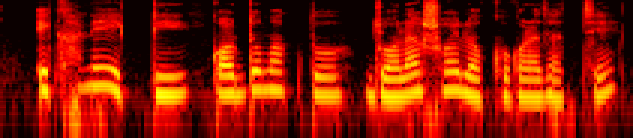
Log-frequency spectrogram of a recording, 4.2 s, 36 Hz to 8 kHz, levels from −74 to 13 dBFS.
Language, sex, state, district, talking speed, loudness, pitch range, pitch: Bengali, female, West Bengal, Cooch Behar, 100 wpm, -18 LUFS, 190-240 Hz, 205 Hz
